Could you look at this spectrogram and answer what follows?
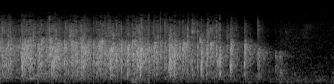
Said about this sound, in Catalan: Ja, ja el podeu aplaudir, ja s'ho mereix.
